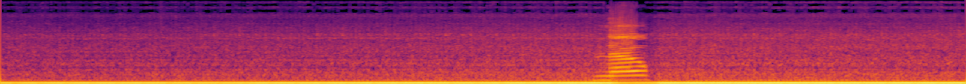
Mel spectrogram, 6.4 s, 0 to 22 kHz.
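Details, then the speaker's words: High-mileage 2003 Dodge Ram 3500 Cummins diesel with glasspack muffler at fast idle: steady deep rumble, even pulses about four a second with no knocks or misses, runs fine. "Seems to run all right. >> Sounds good."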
